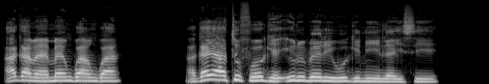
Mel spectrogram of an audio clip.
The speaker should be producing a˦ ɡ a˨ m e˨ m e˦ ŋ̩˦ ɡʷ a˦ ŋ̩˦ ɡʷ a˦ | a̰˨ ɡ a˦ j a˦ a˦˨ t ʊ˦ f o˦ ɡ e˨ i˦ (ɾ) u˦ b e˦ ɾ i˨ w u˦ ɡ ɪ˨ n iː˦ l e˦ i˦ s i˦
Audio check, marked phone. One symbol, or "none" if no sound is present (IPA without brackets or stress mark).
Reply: ɾ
